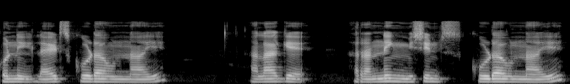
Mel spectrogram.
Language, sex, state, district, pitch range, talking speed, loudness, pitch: Telugu, male, Telangana, Mahabubabad, 125-135 Hz, 95 wpm, -18 LUFS, 130 Hz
